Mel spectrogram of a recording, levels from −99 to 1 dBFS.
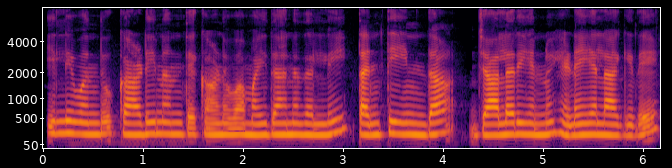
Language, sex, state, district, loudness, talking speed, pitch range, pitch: Kannada, female, Karnataka, Chamarajanagar, -27 LUFS, 75 wpm, 190-210 Hz, 200 Hz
